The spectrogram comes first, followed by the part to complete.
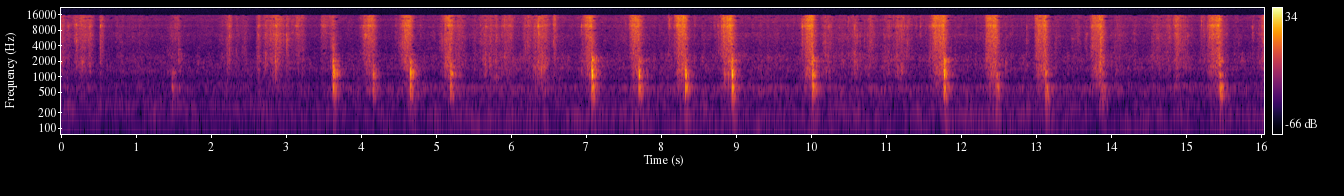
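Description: Kitchen knife chopping lettuce on a wooden cutting board: sharp knocks, a few faint ones at first, then roughly two a second with short pauses from about three and a half seconds in.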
